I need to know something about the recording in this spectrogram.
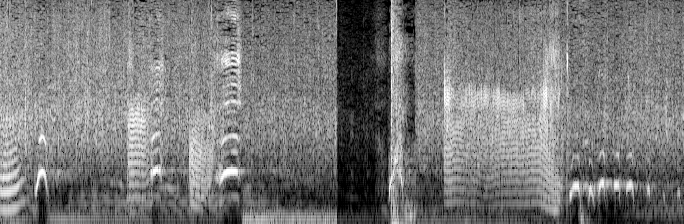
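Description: Comedy fart sound effects: a string of buzzing, wobbling farts over steady background music. The sound drops out briefly about four seconds in and ends in a sharp, loud crack.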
